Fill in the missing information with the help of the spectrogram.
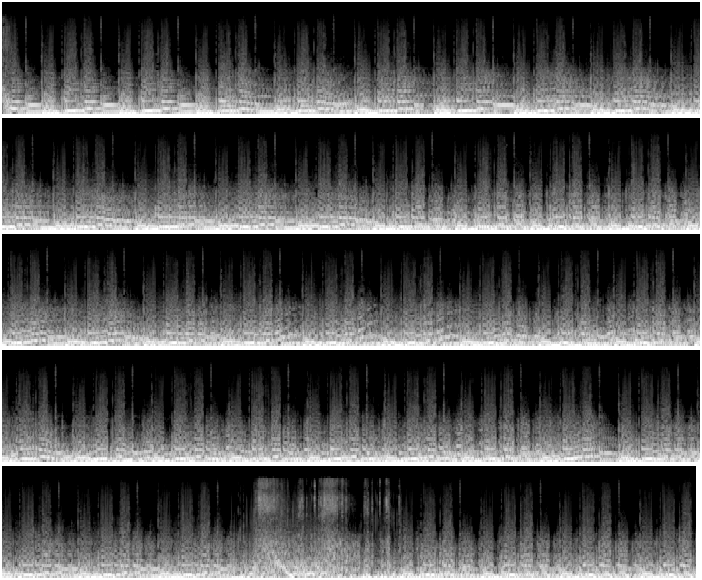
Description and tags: sound noise sample audio roil field recording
